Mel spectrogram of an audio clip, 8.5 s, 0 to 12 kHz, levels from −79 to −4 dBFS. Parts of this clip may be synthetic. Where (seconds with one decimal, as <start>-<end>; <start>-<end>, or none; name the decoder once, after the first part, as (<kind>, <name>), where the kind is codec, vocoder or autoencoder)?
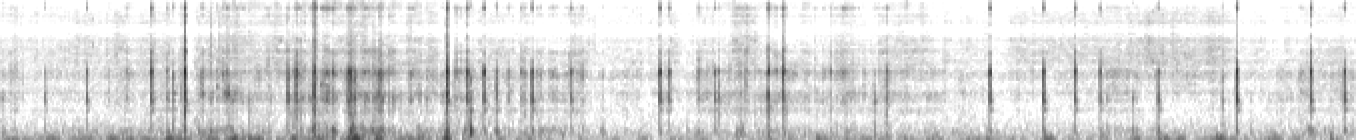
1.4-2.6 (codec, HILCodec); 4.5-5.9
